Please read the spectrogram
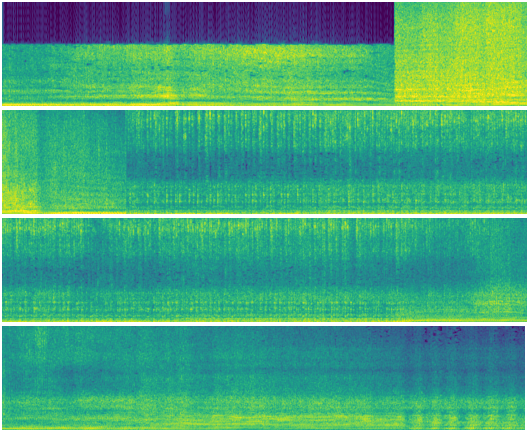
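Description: Drag-racing cars' engines revving and accelerating hard down the strip, their pitch rising and falling through the gears, in several clips cut together. The loudest stretch runs from about six to ten seconds in.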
